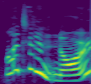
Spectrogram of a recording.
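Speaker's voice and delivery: high sorry little voice; Molly voice. Acted. Molly apologising to Marvin, high apologetic voice. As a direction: say it like a small apologetic friend. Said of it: "said Molly".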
